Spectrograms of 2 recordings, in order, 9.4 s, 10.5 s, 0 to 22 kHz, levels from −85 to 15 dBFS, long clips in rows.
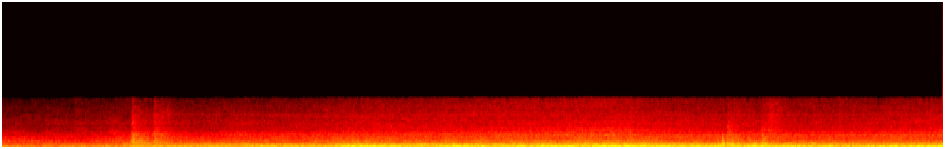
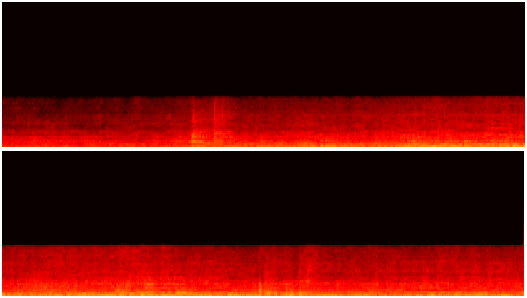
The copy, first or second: second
